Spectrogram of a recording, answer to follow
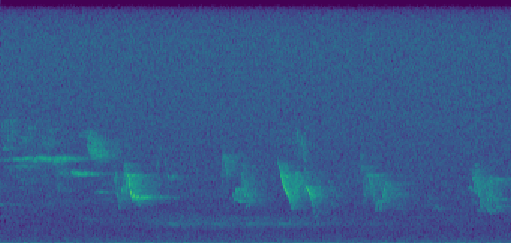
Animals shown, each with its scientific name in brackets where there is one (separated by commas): Blue-headed Vireo (Vireo solitarius), Black-throated Green Warbler (Setophaga virens), American Crow (Corvus brachyrhynchos)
